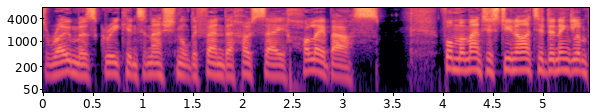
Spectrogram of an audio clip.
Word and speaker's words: Holebas: What's Jose Halabas? Holebas.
